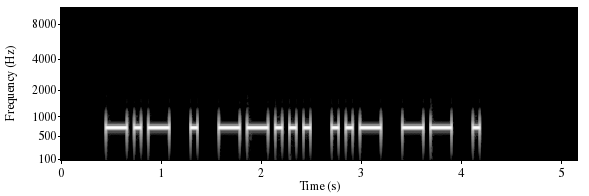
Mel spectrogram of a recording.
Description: Morse code, heard as a keyed tone, about 17 wpm, 700 Hz. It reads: KE7UME
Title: USA Call Signs - 6 Characters - Repeated 2x - 17wpm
